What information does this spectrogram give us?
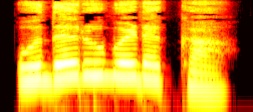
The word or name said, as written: ಒದರುಬಡಕ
